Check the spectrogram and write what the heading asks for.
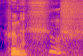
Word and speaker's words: Huma: Huma? How do you spell that? – H-U-M-A.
